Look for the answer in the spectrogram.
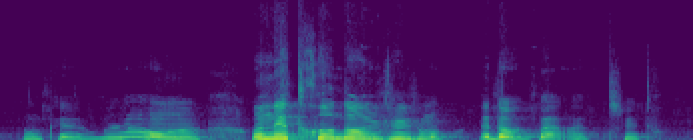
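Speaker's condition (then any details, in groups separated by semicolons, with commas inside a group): Cerebral palsy; from birth, uses wheelchair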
